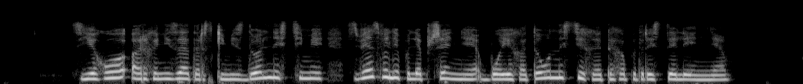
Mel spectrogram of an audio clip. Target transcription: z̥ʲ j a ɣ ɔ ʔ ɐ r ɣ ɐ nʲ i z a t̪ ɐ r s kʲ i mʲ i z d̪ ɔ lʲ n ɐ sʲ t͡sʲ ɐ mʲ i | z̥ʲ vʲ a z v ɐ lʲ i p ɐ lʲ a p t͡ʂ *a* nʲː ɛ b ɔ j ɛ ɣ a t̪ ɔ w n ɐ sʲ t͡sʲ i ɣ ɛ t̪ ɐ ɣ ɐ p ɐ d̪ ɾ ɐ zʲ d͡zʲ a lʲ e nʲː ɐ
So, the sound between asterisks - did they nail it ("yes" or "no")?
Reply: no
